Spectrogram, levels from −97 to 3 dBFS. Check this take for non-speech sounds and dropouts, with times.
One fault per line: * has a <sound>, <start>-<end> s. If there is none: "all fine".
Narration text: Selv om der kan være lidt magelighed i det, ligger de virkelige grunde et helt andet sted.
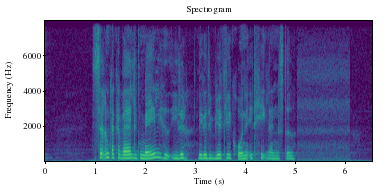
all fine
